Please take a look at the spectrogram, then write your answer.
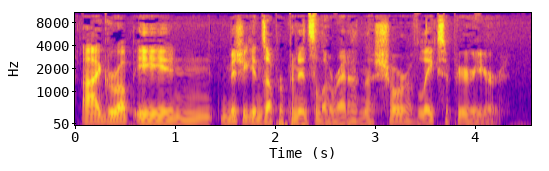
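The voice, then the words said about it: Michigan Upper Peninsula accent. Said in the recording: “explains your accent ... You want the Uper accent there, eh?”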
